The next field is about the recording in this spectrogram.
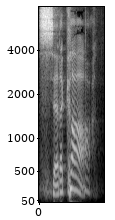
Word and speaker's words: tzedakah: This word is pronounced tzedakah, the Hebrew word for righteousness.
